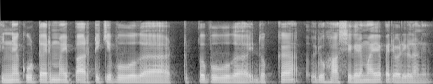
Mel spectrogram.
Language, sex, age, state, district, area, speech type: Malayalam, male, 18-30, Kerala, Thrissur, rural, spontaneous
